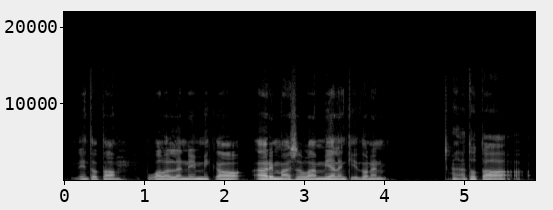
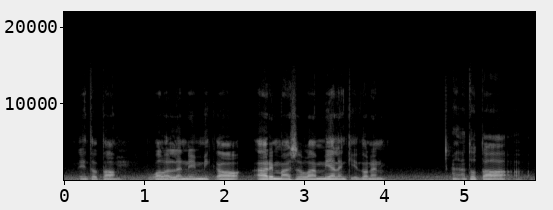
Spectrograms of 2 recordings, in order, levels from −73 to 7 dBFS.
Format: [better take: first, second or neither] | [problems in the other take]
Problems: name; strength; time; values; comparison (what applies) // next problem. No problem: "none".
first | wind noise on the microphone; occasional gusts; 20 dB below the speech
